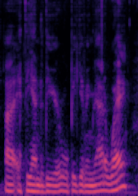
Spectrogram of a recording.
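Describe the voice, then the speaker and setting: A man hosts a casual sponsor interview podcast in a folksy way, sounding a little froggy as he gets over a cold. His voice is on the low side, mellow and husky, with fairly even intonation and a racing pace.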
